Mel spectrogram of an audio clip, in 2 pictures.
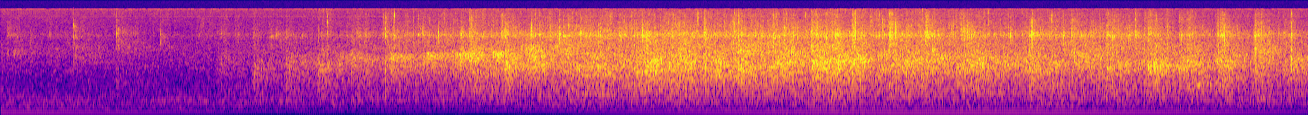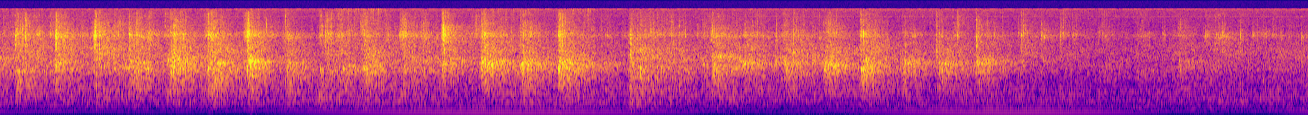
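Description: Applause from a small group of people, swelling about two seconds in, then thinning into separate, fairly regular hand claps that fade near the end.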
